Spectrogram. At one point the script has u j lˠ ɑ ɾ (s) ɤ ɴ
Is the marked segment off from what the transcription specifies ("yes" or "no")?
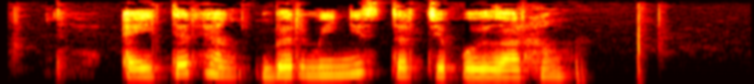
yes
